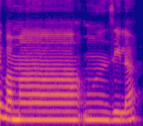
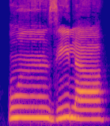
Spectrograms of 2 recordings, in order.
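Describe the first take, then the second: First: वमा उनजिला with a single short beat on ला, said slowly; short lam vowel. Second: उनजीला with the ला stretched long, as the student misread it; student's long vowel. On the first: Shown as a demonstration. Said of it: "यहीं से दोबारा पढ़िए". (वमा उनजिला में ला को एक हरकत पर छोटा पढ़ना) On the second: Retold or imitated. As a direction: lengthen the ला in उनजीला. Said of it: "लाम के साथ अलिफ नहीं है". (उनजीला में ला को लंबा खींचना)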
